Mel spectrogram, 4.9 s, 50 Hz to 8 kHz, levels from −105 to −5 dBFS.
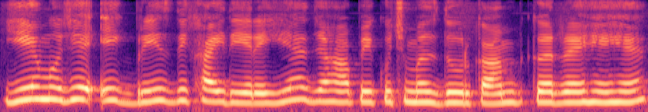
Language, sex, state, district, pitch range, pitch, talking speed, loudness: Hindi, female, Chhattisgarh, Raipur, 235-270 Hz, 245 Hz, 195 wpm, -13 LUFS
